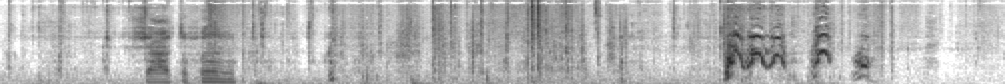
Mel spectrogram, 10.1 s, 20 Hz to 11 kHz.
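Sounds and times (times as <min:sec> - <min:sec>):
person chewing: 0:02.4 - 0:03.6.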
